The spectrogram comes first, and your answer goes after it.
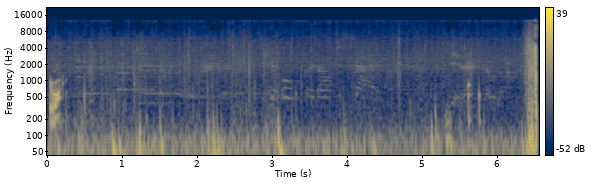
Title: tiktok girl's stomach growling 3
